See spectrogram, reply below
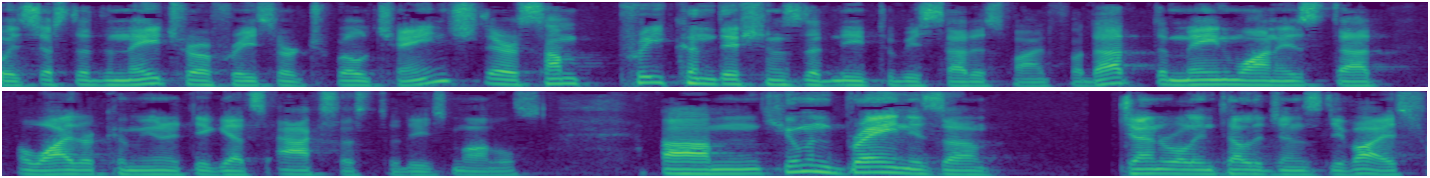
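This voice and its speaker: A man whose first language is Croatian, giving an academic lecture in a thoughtful way, with frequent ums and restarts. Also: on the low side. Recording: dull lo-fi recording.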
